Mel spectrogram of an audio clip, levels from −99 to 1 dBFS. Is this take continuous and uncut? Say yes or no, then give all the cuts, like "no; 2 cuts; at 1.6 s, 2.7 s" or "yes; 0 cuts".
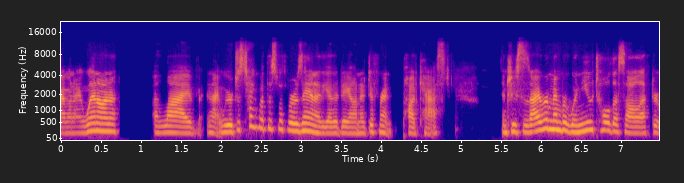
no; 1 cut; at 1.1 s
